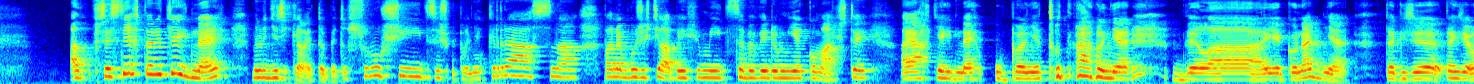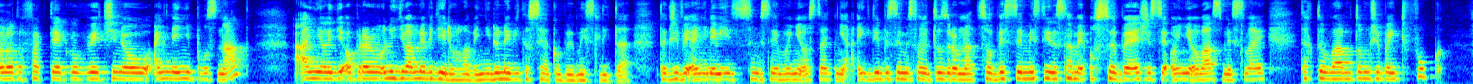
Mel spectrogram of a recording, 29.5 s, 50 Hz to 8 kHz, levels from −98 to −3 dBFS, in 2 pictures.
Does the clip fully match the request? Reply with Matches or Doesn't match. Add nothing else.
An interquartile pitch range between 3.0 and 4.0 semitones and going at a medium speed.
Doesn't match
